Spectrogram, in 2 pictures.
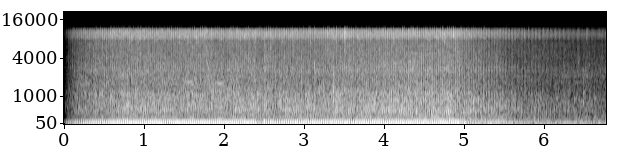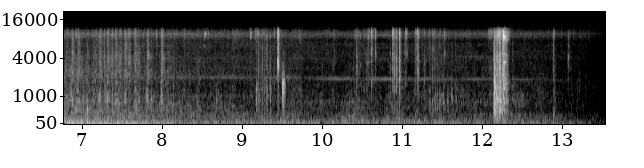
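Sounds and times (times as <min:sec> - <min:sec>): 
Cessna 172 small propeller airplane engine shutting off: 0:00.0 - 0:11.7.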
